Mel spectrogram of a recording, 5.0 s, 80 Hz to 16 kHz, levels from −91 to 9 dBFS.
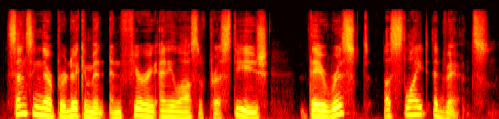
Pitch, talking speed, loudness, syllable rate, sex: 150 Hz, 170 wpm, -18 LUFS, 5.8 syllables/s, male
